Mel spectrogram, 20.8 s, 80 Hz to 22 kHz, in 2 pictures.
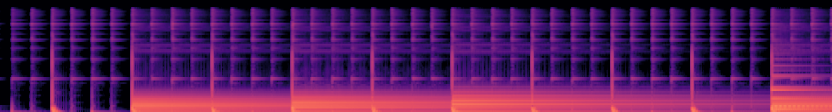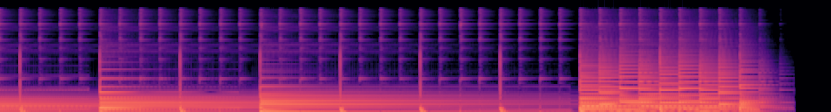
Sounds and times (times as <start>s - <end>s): Music: 0.0s - 20.4s.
